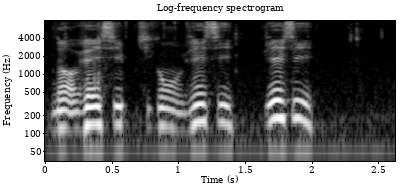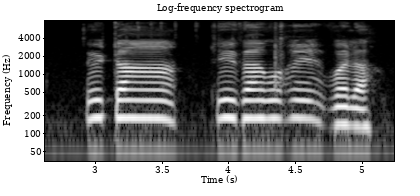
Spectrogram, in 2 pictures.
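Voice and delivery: high-pitched, exasperated calling; agacement en pleine chasse. Real, not acted. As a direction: yell after a quarry that keeps escaping. Chasing a mob in game. (énervé, voix qui monte dans les aigus)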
